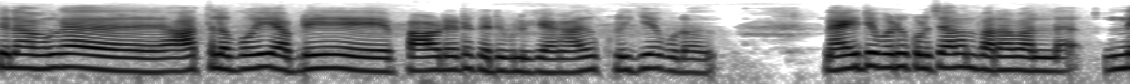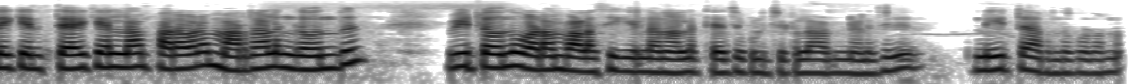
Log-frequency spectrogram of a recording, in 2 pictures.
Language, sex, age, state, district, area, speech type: Tamil, female, 30-45, Tamil Nadu, Thoothukudi, urban, spontaneous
